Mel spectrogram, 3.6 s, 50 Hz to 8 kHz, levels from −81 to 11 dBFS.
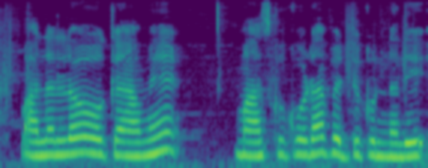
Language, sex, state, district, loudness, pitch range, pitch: Telugu, female, Andhra Pradesh, Annamaya, -12 LUFS, 205-225 Hz, 215 Hz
